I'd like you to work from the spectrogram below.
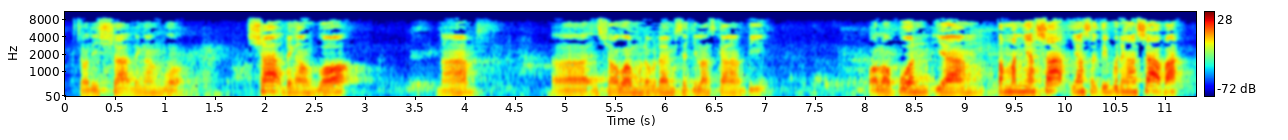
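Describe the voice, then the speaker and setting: A man's voice: a little high, bright, forceful tone. A man teaching Quran recitation in a study-circle lesson, explaining patiently, repeating his points and putting questions to his class. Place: religious boarding school classroom.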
